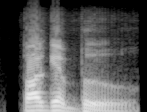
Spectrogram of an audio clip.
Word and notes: bugaboo: American English

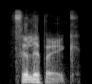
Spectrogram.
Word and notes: philippic: British English

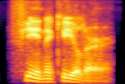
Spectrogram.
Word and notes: funicular: American English

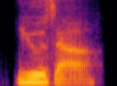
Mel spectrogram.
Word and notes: user: Indian

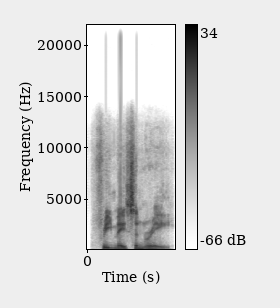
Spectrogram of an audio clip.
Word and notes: Freemasonry: American English

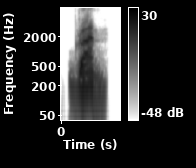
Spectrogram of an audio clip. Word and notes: gran: Indian

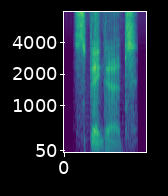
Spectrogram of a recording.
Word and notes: spigot: British English

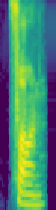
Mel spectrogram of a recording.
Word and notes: phon: Indian

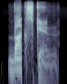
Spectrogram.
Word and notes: buckskin: British English

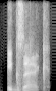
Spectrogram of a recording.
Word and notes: exec: British English

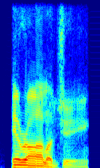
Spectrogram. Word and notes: aerology: British English

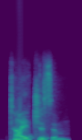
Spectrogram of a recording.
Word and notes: tychism: Indian

